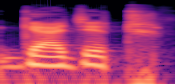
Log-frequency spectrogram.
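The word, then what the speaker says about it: gadget: What is that गैजेट anyway, गैजेट, ठीक है, लफ्ज़ है गैजेट। डी जो है ये आप इसको साइलेंट कर जाएंगे, और ये जो दूसरा जी है इसको जीम, जीम की आवाज़ निकालेंगे, और जो पहला जी है इसकी गाफ की आवाज़ आएगी।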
